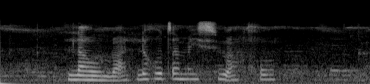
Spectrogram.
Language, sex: Tswana, female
